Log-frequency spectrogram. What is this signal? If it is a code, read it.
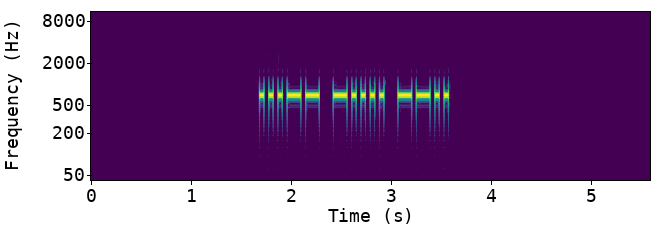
Morse code, heard as a keyed tone, about 26 wpm, 700 Hz. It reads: 36Z
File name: Speed-Racing - Three Letter-Number Combinations - 22wpm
